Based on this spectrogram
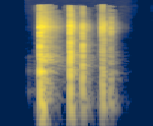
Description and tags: An earbud canister drop on a cardboard laid on the floor.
